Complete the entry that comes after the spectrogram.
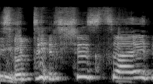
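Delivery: drawn-out falsetto; very high slow voice. Pretend. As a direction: stretch it slowly in falsetto. Mock high exclamation.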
